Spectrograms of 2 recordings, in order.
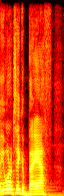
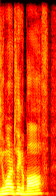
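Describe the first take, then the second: First: Bath has a flat American-style vowel. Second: Bath has a long posh British vowel. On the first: "that was even more Jersey than I meant to do" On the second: "let's sound like some weird sort of posh uh, R P accent"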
